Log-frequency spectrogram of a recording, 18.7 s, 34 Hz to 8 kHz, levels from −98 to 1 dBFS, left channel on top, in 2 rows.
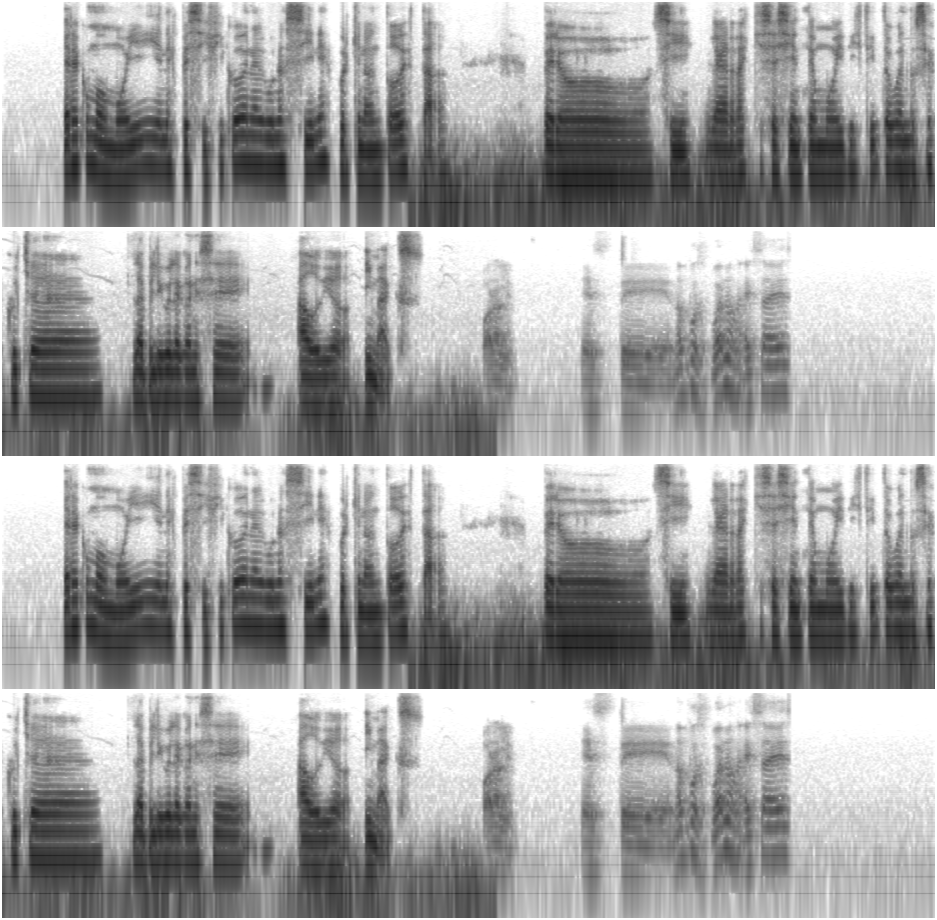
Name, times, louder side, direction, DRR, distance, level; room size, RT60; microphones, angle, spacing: voice 1, 0.6-4.5 5.4-10.3 10.6-13.5, left 1 dB, 20° left, 0.7 m, -20 dB
sound 1, 4.1-14.3, left 1 dB, 50° left, 3.2 m, -31 dB
voice 2, 14.1-14.5 15.1-17.2, right 2 dB, 50° right, 4.2 m, -36 dB
head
